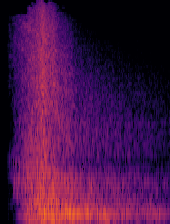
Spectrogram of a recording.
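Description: Cinematic whoosh sound effect that swells within about half a second and then fades out over the next second and a half, with a low rumble under it.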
